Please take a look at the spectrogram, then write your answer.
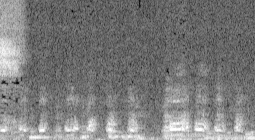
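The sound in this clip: Chickens clucking in a faint, rapid series of short, soft clucks, closely spaced and fairly steady, with no voices.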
